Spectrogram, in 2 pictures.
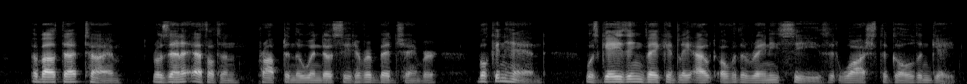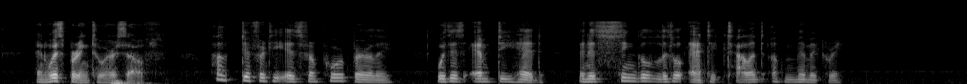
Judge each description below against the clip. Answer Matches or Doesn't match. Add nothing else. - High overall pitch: Doesn't match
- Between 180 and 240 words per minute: Doesn't match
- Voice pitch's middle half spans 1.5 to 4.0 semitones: Doesn't match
